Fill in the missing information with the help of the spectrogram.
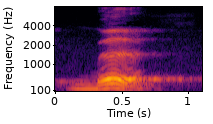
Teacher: we actually take air in instead of pushing it out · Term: ingressive sound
